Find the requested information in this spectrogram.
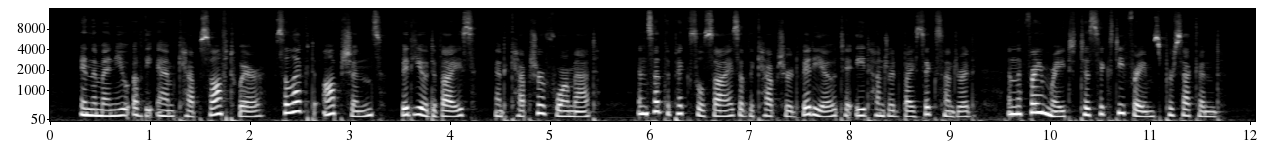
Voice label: Gong Voiceover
